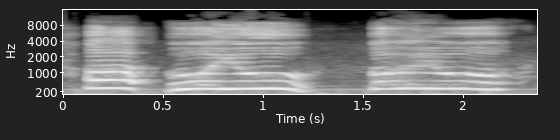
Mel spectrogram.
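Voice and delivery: high, loud, drawn-out screech; hysterical shrieking. Acted. Woman in bedroom seeing intruders return, hysterical shriek. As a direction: wail it in panic at the intruders.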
